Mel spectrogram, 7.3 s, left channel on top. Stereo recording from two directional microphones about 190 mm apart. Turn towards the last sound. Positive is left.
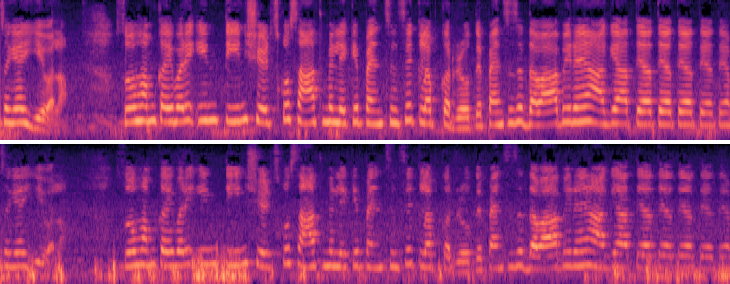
turn(degrees=40)  # may be behind; listen again after turning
